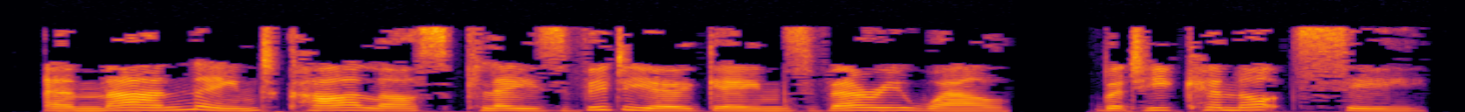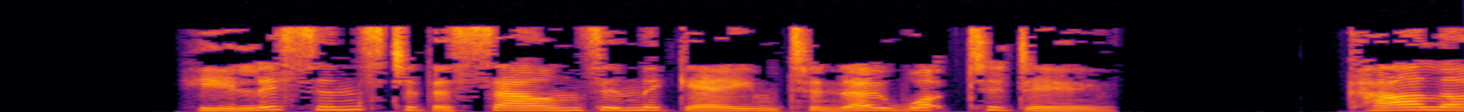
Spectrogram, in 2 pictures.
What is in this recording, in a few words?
Beginner SLOW Reading, English; English Newsroom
